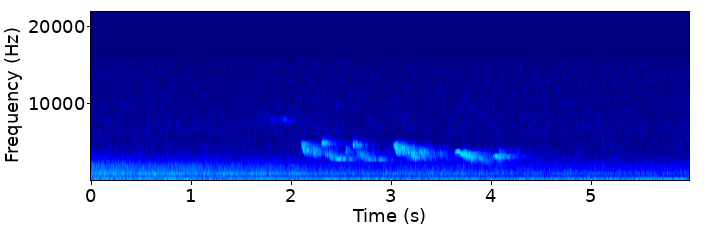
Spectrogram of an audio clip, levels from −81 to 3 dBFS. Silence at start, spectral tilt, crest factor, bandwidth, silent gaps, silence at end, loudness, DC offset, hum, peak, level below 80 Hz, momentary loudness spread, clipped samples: 0 s; -3.5 dB/octave; 16 dB; 16 kHz; none; 0 s; -53 LUFS; under 0.1%; none; -38 dBFS; -60 dBFS; 6 LU; under 0.1%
